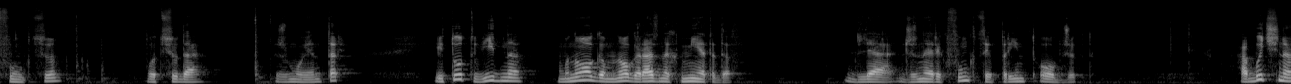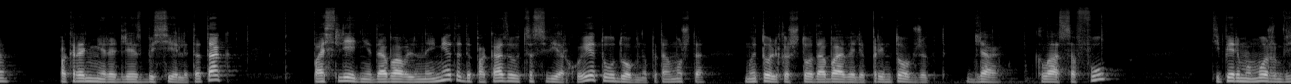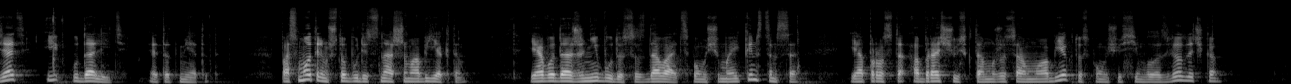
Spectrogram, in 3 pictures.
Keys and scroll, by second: 0.6 ctrl+c, 1.1 b, 2.4 Return, 4.3-4.7 Page_Down, 5.0 Page_Down, 5.2 Down, 6.3 ctrl+v, 6.8 ctrl+v, 7.3 ctrl+v, 9.4 alt+shift+,, 10.2 Page_Down, 10.6 Page_Down, 10.8 Page_Down, 11.0 Page_Down, 11.2 Page_Down, 11.4 Down, 11.7 Down, 21.8 Right, 22.3 Left, 22.9 ctrl+c, 23.0 b, 24.5-24.9 Right, 25.3 Right, 25.6 Right, 25.8 Right, 26.2 Return, 27.8 q, 29.4 ctrl+g, 29.9 alt+shift+., 33.7 shift+8.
